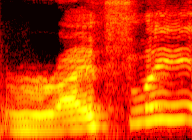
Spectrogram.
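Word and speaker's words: Wriothesley: Riceley, I think is how his name is pronounced.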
